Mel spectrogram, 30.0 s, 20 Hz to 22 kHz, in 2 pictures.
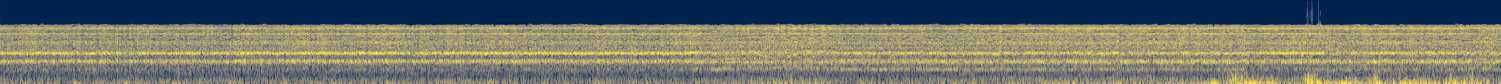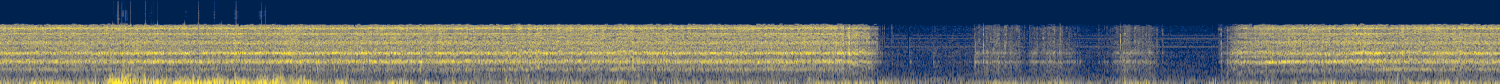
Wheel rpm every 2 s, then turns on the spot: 160, 160, 160, 160, 160, 160, 160, 160, 160, 160, 160, 140, 10, 40, 150.
24-26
